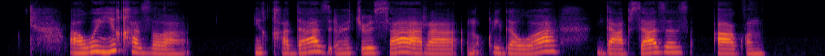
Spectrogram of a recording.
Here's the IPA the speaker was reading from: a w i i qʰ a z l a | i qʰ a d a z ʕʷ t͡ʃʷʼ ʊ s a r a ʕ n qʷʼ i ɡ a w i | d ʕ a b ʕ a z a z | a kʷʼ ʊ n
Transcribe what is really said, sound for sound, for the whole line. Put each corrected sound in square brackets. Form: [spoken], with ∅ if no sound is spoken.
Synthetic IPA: a w i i qʰ a z l a | i qʰ a d a z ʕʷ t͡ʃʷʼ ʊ s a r a [∅] n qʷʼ i ɡ a w [a] | d ʕ a b [z] a z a z | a kʷʼ ʊ n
